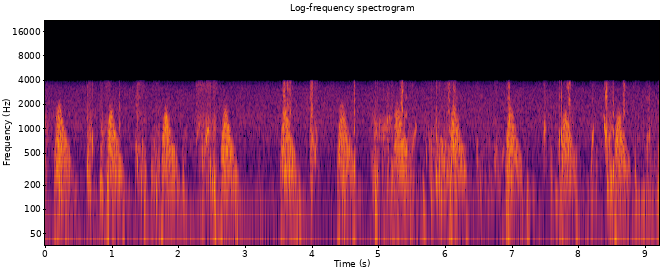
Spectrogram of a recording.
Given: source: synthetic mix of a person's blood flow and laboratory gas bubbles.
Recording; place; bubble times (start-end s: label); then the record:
Doppler ultrasound of blood flow; subclavian vein
0.00-0.06 s: bubbles
0.60-1.06 s: bubbles
1.09-1.16 s: bubbles
1.35-1.52 s: bubbles
1.58-1.73 s: bubbles
2.04-2.13 s: bubbles
2.25-2.59 s: bubbles
3.54-3.73 s: bubbles
3.97-4.12 s: bubbles
4.60-4.69 s: bubbles
4.87-5.58 s: bubbles
5.66-6.21 s: bubbles
6.47-7.02 s: bubbles
7.47-7.54 s: bubbles
7.62-7.93 s: bubbles
8.17-8.27 s: bubbles
8.37-8.58 s: bubbles
8.64-8.73 s: bubbles
8.82-8.91 s: bubbles
8.95-9.10 s: bubbles
9.16-9.22 s: bubbles
From the record:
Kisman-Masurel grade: 232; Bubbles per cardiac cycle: several, 3 to 8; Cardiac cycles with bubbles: 50 to 99%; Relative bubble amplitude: moderate (0.250 to 0.450); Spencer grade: 3 (all of the cardiac periods contain showers or single bubble signals, but not dominating or overriding the cardiac motion signals); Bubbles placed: anywhere in the cardiac cycle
